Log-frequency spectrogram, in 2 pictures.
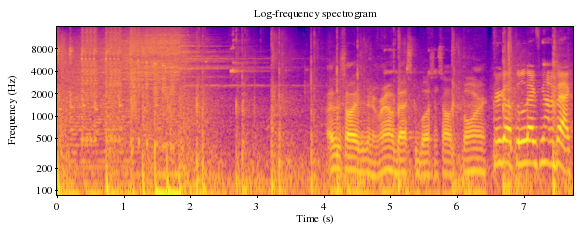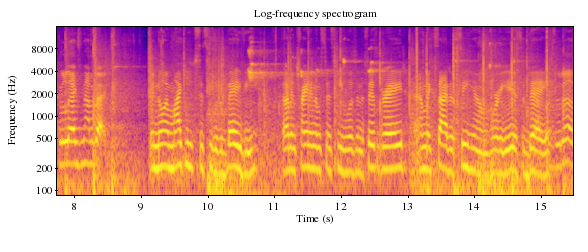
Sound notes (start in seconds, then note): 2.5 dribbling sounds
